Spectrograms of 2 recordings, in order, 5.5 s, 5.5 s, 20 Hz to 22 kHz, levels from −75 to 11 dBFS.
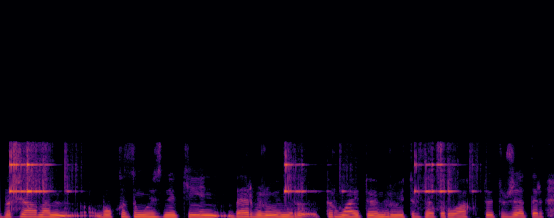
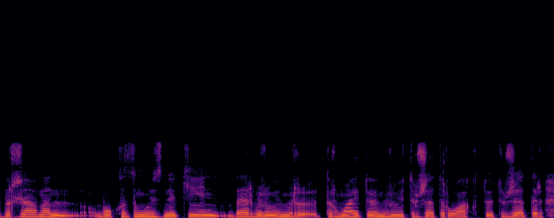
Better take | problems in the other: second | noise reduction (neural mask model RNNoise)

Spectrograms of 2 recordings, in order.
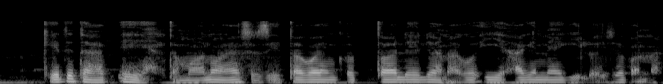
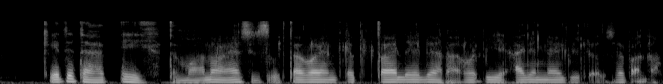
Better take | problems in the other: first | noise reduction (neural diffusion model UNIVERSE++)

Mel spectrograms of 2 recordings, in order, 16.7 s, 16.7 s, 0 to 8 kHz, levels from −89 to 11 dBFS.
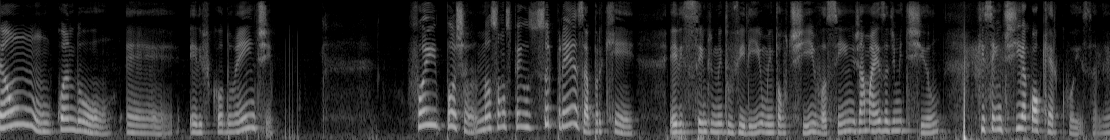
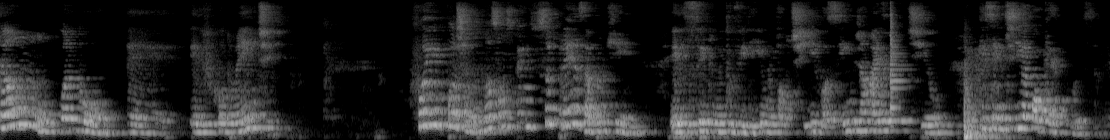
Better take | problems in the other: first | noise reduction (classical method WPE with log-MMSE)

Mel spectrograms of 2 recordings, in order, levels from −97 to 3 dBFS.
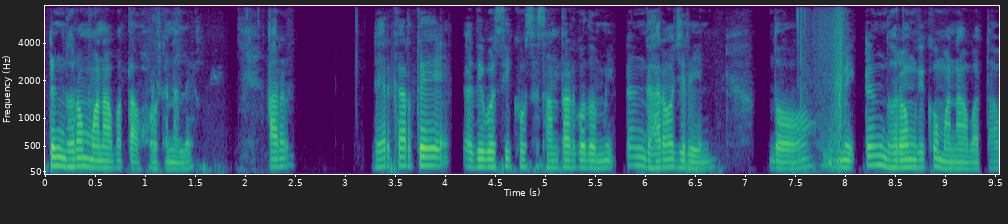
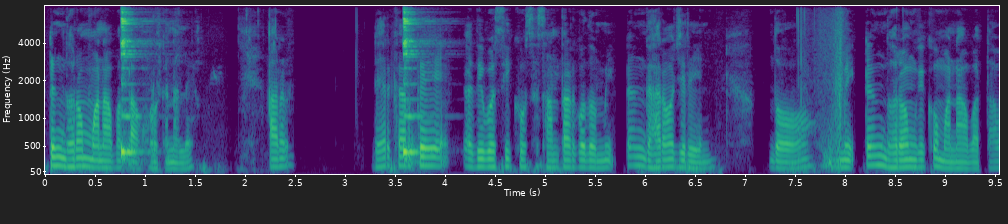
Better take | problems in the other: first | background sound (Cowbell); 4 dB above the speech

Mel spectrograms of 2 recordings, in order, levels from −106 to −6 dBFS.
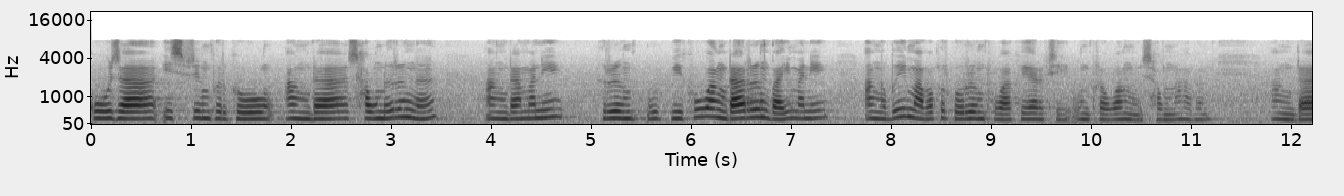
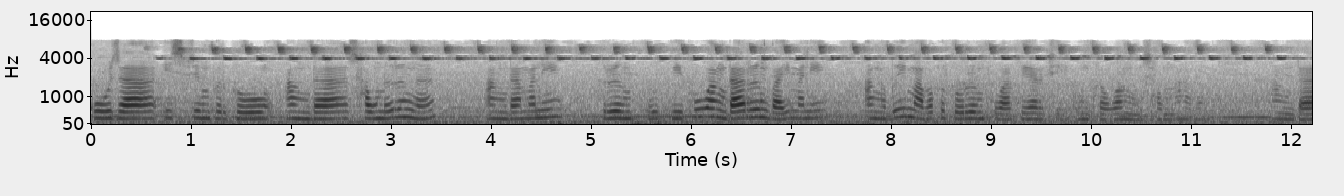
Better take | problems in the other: first | background sound (Bird vocalization, bird call, bird song); 1 dB below the speech

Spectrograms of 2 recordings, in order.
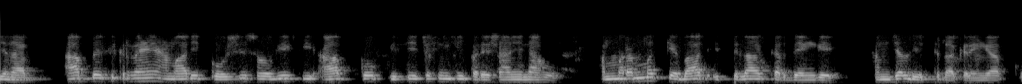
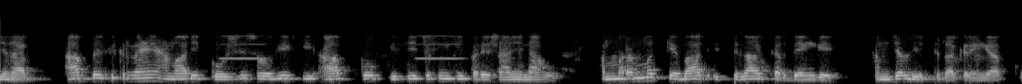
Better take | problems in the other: first | background sound (Wind instrument, woodwind instrument); 15 dB below the speech

